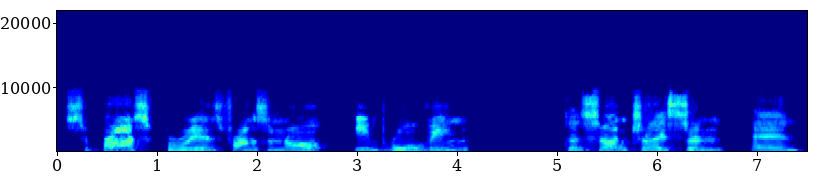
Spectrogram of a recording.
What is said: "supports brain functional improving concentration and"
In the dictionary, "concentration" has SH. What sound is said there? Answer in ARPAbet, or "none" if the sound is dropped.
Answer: S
